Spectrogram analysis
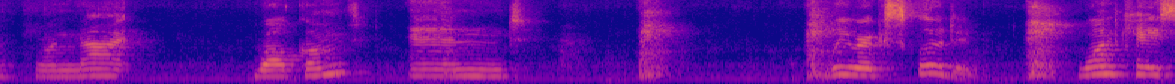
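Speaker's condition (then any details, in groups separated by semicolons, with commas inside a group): No condition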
